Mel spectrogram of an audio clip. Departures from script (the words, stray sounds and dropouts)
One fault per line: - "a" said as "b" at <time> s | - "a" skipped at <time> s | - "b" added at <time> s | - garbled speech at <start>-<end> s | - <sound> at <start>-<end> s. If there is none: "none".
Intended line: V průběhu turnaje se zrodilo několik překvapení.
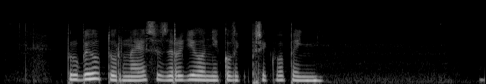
none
